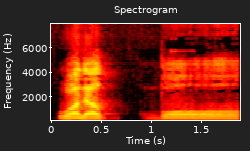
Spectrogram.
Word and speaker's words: ولا الضالين: And walad dallin. So this mud right here, we have to stretch it for 5 seconds, 5 alifs. Why? Because there is no hamza after mud.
